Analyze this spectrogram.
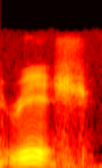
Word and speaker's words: rich: "Our English adverbs do not terminate in mon, and we pronounce the ch as if there were a t before it. We say rich."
